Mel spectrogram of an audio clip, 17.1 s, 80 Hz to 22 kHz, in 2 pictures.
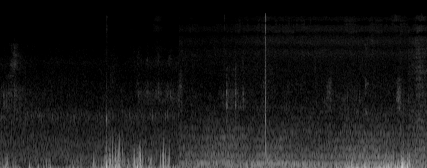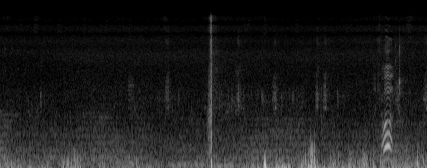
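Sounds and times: wind buffeting microphone: 0:00.0 - 0:17.0
low steady hum: 0:03.3 - 0:17.0.

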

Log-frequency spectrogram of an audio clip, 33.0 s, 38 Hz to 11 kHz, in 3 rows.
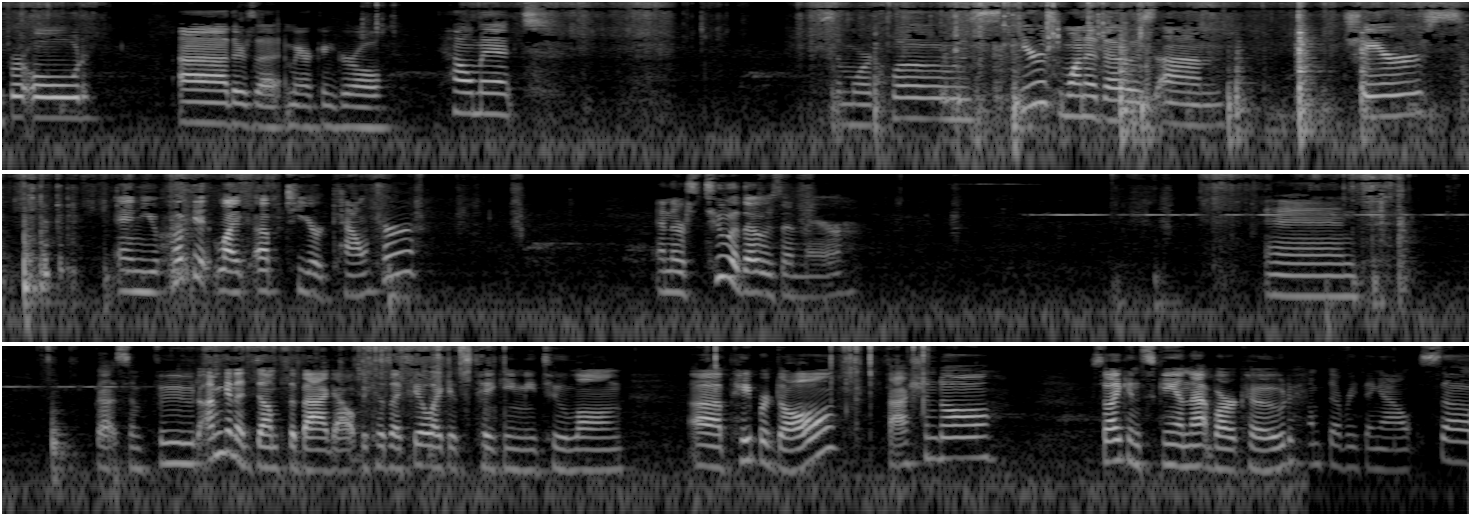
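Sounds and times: plastic bag rummaged: 0:00.0 - 0:00.8, 0:03.4 - 0:14.6, 0:19.4 - 0:21.7, 0:23.4 - 0:25.8.

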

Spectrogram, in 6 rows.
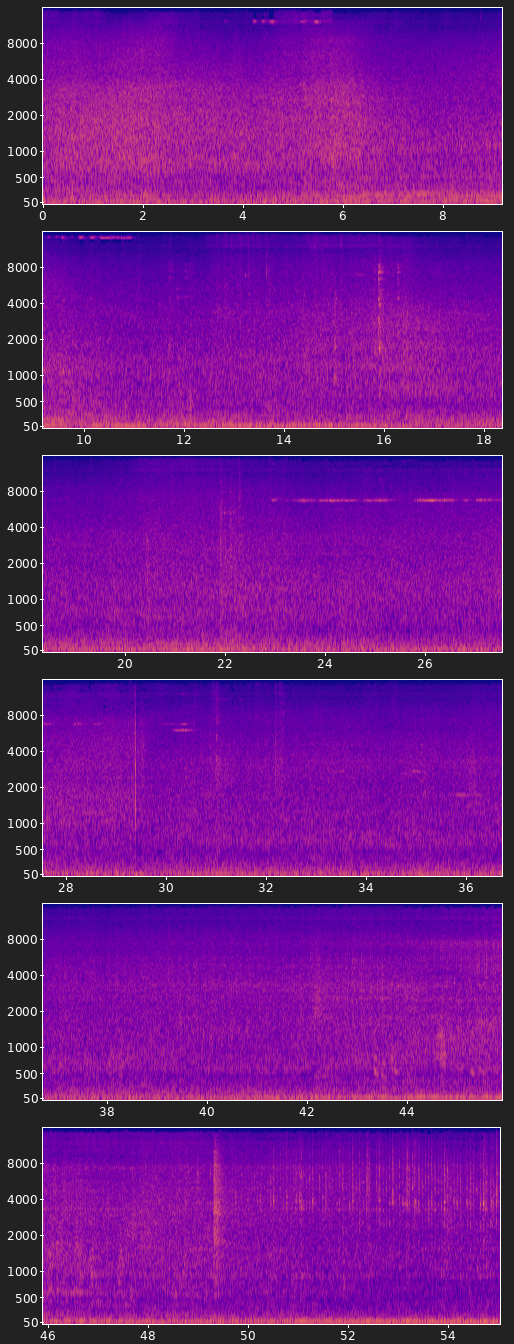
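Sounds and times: street traffic rumble: 0:00.0 - 0:55.0.

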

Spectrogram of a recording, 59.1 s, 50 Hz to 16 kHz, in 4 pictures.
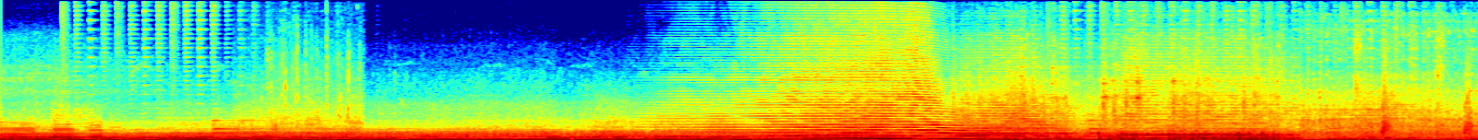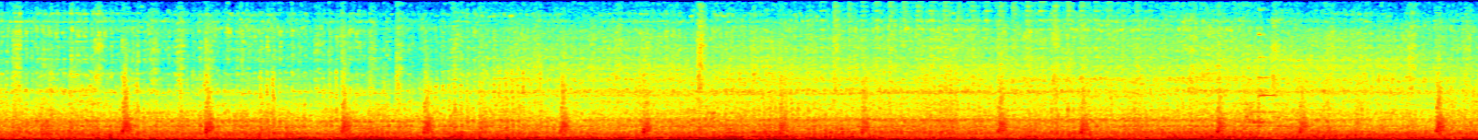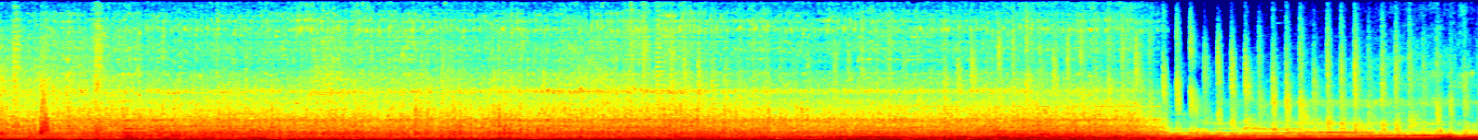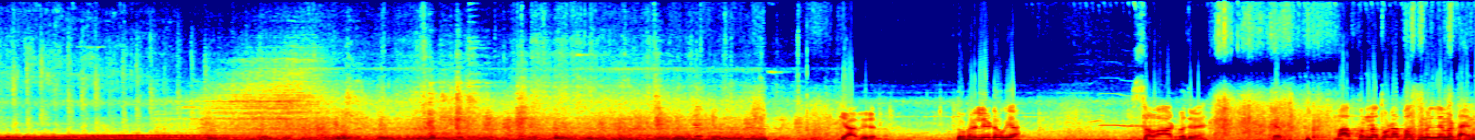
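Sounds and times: locomotive horn: 0:00.0 - 0:03.8, 0:05.9 - 0:16.4, 0:17.1 - 0:41.8
steady low rumble: 0:13.0 - 0:59.0
music with a regular beat: 0:13.4 - 0:31.0.

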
